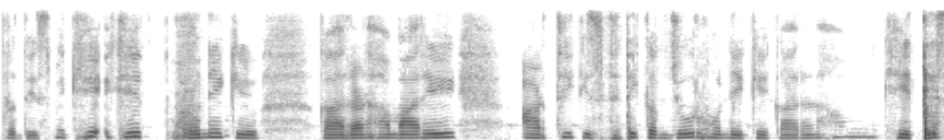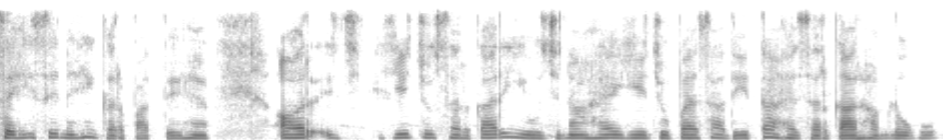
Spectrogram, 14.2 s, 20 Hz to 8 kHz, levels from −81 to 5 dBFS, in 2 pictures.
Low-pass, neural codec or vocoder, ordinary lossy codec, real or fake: 7.2 kHz; vocoder, 22.05 kHz, 80 mel bands, HiFi-GAN; AAC, 48 kbps; fake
